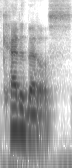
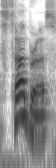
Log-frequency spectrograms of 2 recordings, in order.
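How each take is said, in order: First: The name begins with a K sound. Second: The name begins with an S sound. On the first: This is the original Greek form. The speaker calls it right. "in Greek it's Kerberos" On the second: This is the usual English form, taken via Latin. The speaker calls it wrong. "it's pronounced like a C, uh, like an S"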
